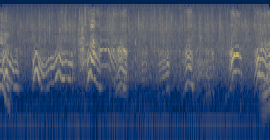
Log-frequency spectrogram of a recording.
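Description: Five-day-old puppies whimpering and yipping in high, wavering cries, several overlapping calls close by over a low background hum.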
